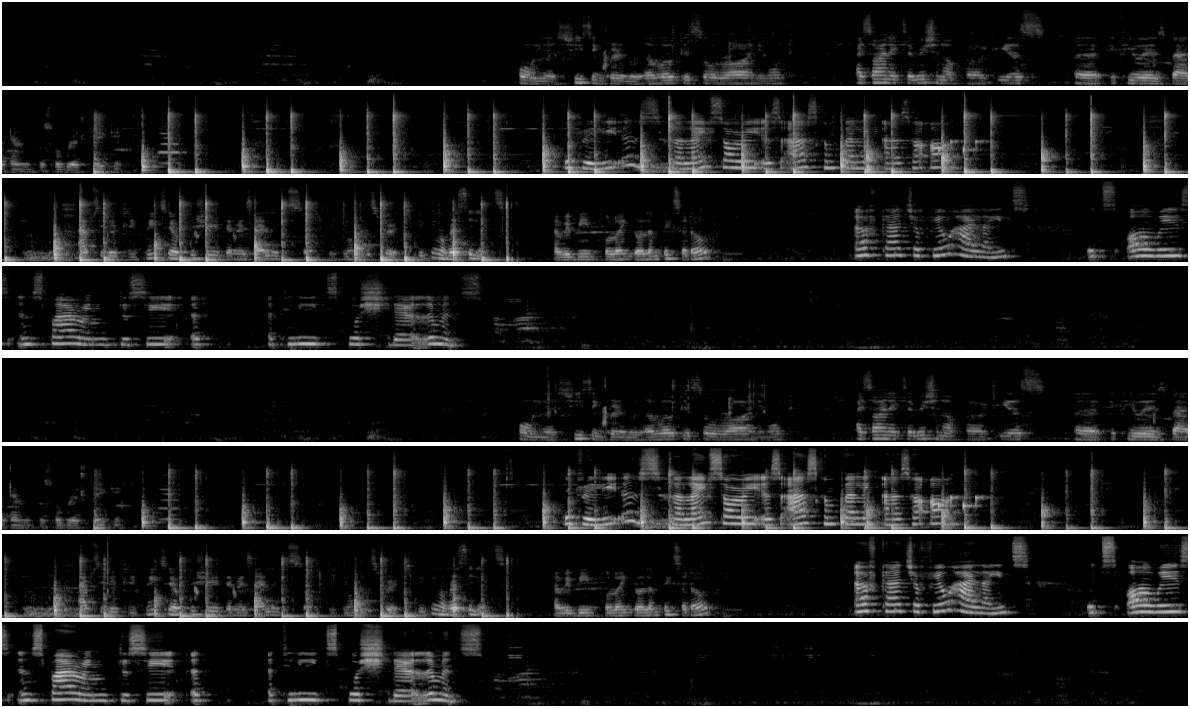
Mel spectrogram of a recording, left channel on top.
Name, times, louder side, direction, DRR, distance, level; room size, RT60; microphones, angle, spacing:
voice 1, 5.2-7.8 8.5-10.4 10.7-13.1 13.4-13.6 16.8-17.2 24.5-26.9 27.1-28.6 29.2-30.8 40.5-41.0, left 1 dB, 15° left, 0.8 m, -35 dB
sound 1, 12.8-13.0 13.3-15.0 15.2-16.0 16.3-17.0 17.3-19.0 19.3-22.0 22.2-23.0 23.3-24.0 24.2-24.9 25.2-28.0 28.2-28.8, left 4 dB, 60° left, 0.6 m, -26 dB
voice 2, 17.5-21.7 23.9-24.5 32.2-34.0 34.6-37.6 38.2-40.4, right 5 dB, 35° right, 0.5 m, -27 dB
19.0 x 8.7 x 2.5 m
head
